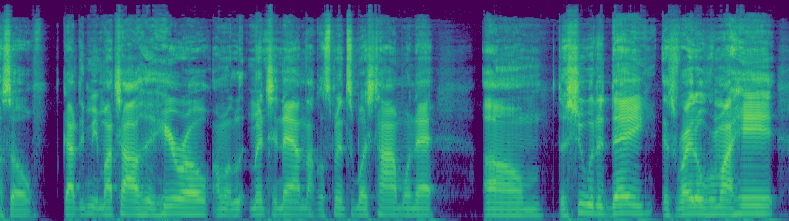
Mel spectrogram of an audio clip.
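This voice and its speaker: A man's medium-pitched voice, fairly even in intonation, at a fairly quick pace, on a very clean recording with a silent background. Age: 30s. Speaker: podcast host. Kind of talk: casual monologue. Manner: casual, filler-heavy.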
